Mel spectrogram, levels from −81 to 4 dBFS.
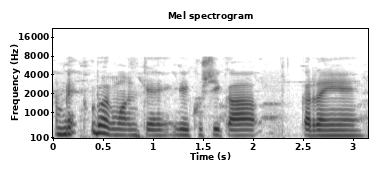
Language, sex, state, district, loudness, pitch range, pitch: Hindi, female, Uttar Pradesh, Etah, -18 LUFS, 190-220 Hz, 200 Hz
